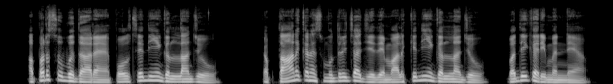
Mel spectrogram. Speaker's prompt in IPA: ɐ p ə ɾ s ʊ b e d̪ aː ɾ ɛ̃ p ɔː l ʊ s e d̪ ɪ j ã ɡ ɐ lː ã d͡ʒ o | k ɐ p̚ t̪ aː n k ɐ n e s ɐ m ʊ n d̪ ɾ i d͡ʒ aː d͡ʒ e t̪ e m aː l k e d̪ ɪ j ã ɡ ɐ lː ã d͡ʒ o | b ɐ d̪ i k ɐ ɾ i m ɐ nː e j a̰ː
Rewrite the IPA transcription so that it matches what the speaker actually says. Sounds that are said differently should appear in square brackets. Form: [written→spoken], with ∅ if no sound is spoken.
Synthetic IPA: ɐ p ə ɾ s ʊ b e d̪ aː ɾ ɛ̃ p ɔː l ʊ s e d̪ ɪ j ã ɡ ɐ lː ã d͡ʒ o | k ɐ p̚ t̪ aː n k ɐ n e s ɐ m ʊ n d̪ ɾ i d͡ʒ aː d͡ʒ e [t̪→d̪] e m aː l k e d̪ ɪ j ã ɡ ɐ lː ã d͡ʒ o | b ɐ d̪ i k ɐ ɾ i m ɐ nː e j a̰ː

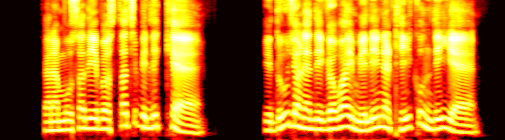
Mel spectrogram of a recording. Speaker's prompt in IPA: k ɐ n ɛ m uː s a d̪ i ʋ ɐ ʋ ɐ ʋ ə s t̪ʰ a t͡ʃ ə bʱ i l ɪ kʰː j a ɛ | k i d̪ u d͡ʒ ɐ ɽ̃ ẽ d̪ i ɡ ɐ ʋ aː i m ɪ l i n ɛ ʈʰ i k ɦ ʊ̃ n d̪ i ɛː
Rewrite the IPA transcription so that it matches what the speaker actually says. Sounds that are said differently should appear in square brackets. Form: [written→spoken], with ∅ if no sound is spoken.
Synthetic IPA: k ɐ n ɛ m uː s a d̪ i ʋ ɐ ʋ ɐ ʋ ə s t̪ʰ a t͡ʃ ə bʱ i l ɪ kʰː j a ɛ | k i d̪ u d͡ʒ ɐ ɽ̃ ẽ d̪ i ɡ ɐ ʋ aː i m ɪ l i n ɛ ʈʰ [i→iː] k ɦ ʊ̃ n d̪ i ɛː

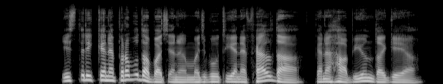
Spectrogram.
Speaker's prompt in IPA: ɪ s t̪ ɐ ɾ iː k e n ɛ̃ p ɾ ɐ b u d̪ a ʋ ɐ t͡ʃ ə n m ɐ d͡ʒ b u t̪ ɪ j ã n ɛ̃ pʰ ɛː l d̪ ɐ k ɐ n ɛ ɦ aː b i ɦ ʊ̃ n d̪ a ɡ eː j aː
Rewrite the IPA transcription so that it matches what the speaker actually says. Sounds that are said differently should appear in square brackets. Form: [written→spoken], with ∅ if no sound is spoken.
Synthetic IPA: ɪ s t̪ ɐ ɾ iː k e n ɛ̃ p ɾ ɐ b u d̪ a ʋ ɐ t͡ʃ ə n m ɐ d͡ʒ b [u→uː] t̪ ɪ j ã n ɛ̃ pʰ ɛː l d̪ [ɐ→a] k ɐ n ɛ ɦ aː b i ɦ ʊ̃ n d̪ a ɡ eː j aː

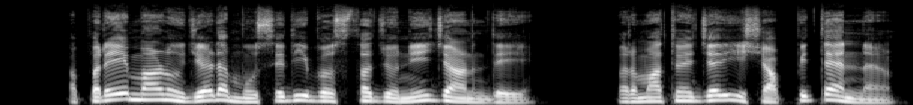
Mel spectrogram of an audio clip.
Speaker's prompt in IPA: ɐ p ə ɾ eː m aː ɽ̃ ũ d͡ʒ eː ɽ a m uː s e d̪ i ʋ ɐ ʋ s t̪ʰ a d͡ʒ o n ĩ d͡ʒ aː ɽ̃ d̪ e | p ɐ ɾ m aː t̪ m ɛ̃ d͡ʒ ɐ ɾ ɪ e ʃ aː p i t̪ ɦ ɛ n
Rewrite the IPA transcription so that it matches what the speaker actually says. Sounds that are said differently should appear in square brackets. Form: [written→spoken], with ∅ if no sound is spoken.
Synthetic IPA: ɐ p ə ɾ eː m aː ɽ̃ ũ d͡ʒ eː ɽ a m uː s e d̪ i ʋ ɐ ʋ s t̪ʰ a d͡ʒ o n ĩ d͡ʒ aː ɽ̃ d̪ e | p ɐ ɾ m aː t̪ m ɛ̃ d͡ʒ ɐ ɾ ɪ e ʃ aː p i t̪ ɦ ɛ n

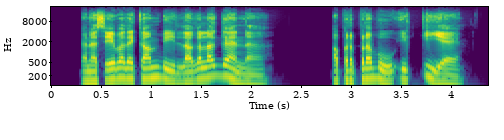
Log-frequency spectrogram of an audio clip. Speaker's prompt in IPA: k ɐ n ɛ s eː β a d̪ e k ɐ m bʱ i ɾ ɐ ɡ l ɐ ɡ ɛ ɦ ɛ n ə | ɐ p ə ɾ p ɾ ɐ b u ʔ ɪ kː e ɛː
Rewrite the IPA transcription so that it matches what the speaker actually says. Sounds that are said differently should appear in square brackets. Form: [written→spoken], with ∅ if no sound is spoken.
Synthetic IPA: k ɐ n ɛ s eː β a d̪ e k ɐ m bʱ i [ɾ→l] ɐ ɡ l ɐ ɡ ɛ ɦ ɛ n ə | ɐ p ə ɾ p ɾ ɐ b u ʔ ɪ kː [e→i] ɛː

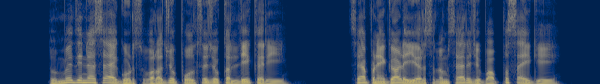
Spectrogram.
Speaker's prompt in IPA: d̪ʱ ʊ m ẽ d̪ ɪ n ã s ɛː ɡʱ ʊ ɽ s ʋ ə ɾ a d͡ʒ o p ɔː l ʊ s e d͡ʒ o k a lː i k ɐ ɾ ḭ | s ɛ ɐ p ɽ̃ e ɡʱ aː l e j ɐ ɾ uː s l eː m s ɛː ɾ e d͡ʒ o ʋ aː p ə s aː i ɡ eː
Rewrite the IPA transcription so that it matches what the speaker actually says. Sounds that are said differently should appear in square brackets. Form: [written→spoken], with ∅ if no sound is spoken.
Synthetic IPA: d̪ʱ ʊ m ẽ d̪ ɪ n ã s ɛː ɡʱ ʊ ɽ s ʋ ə ɾ a d͡ʒ o p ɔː l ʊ s e d͡ʒ o k [a→ɐ] lː i k ɐ ɾ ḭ | s ɛ ɐ p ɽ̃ e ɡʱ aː [l→ɽ] e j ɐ ɾ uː s l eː m s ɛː ɾ e d͡ʒ o ʋ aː p ə s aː i ɡ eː

